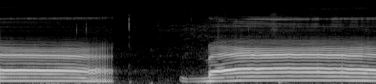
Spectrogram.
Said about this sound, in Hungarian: Szomjas birkát fogunk hallani.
